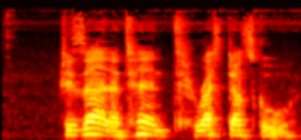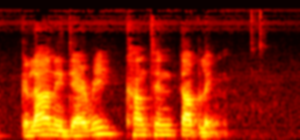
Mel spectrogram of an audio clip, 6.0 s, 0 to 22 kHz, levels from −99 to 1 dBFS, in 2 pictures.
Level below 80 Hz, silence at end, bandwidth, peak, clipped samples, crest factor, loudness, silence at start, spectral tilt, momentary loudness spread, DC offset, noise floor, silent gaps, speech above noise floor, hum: -60 dBFS; 0.8 s; 17 kHz; -2 dBFS; under 0.1%; 18 dB; -19 LUFS; 0.6 s; -5 dB/octave; 12 LU; under 0.1%; -62 dBFS; none; 44 dB; none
